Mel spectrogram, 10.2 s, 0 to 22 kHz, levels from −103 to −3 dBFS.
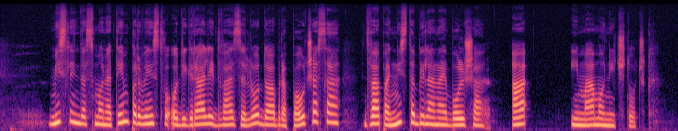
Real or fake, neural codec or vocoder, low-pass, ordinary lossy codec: real; none; 19.8 kHz; none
